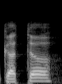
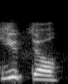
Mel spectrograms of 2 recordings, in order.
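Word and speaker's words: ぎゅっと: I think it's actually what? Gutto? I think is how it's pronounced. Gyuto. Gyuto? Yeah, Gyuto. that's right. It's the onomatopoeia for hug.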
